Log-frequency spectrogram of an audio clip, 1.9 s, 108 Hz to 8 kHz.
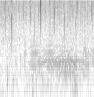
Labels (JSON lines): {"label": "biophony, croak", "recorder": "SoundTrap 500"}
